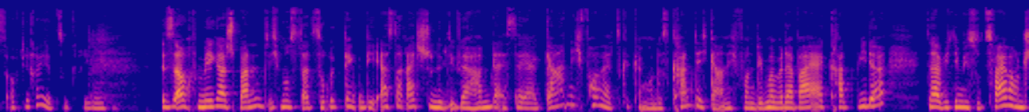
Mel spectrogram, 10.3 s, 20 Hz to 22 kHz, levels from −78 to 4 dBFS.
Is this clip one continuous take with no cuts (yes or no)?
yes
